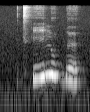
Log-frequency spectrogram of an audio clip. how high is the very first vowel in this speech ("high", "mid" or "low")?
high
